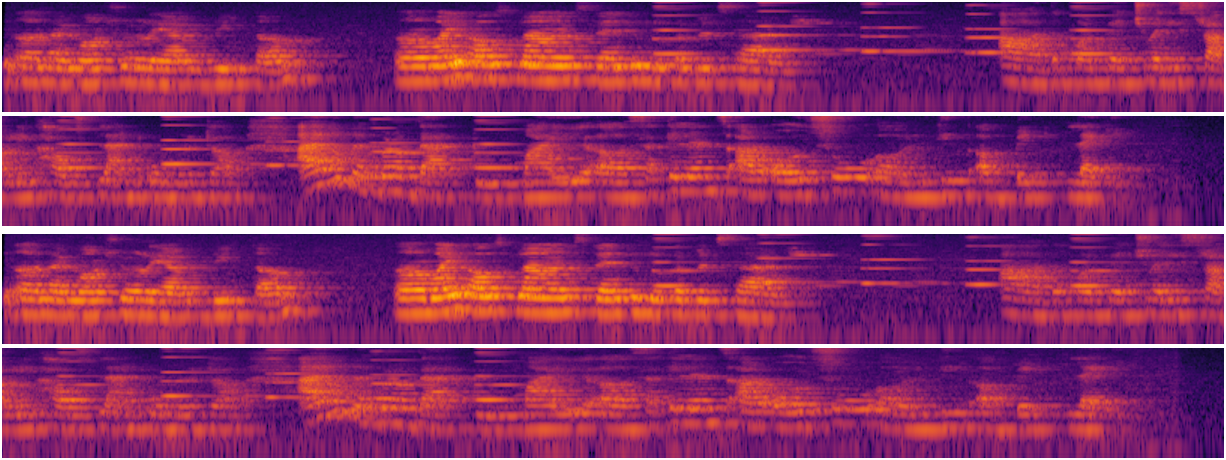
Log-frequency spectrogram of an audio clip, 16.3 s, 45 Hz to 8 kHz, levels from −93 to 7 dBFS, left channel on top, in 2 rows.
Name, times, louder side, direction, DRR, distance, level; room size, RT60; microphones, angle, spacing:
voice 1, 0.0-2.0 2.6-5.3, right 1 dB, 65° right, 2 dB, 0.5 m, -23 dB
Ringtone, 4.3-4.6 4.9-7.8 8.2-8.3 8.5-8.8 9.1-11.9 12.4-12.5, equal, 5° left, 0.3 m, -34 dB
voice 2, 6.6-15.7, left 3 dB, 75° left, 0 dB, 0.6 m, -31 dB
3.4 x 2.1 x 2.8 m, 0.81 s
head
